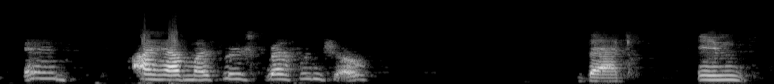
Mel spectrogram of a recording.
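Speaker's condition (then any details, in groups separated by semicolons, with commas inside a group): Cerebral palsy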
